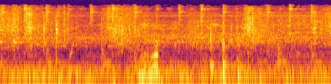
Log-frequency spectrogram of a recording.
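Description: Eggplants being picked by hand into a plastic bucket: scattered light clicks and leaf rustling over a steady low rumble, with a brief voice sound about two seconds in.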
